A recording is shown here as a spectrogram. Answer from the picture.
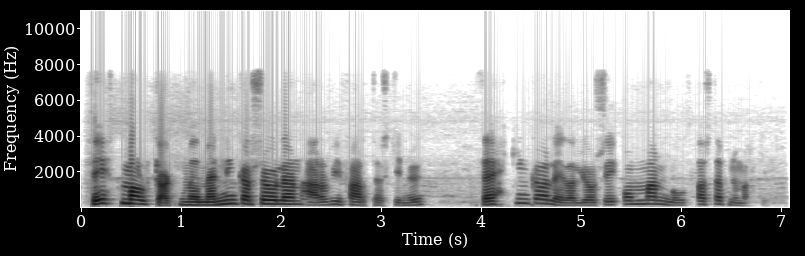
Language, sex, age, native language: Icelandic, male, 30-39, Icelandic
